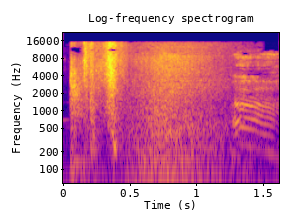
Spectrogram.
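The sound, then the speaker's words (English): A fire arrow is loosed in a video game: two sharp, punchy bursts give way to a loud, crackling rush of flame, ending in a brief wavering, descending tonal whoosh. “One fire arrow and...”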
